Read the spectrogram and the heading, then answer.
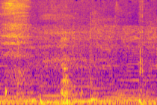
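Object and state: Nothing is struck.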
